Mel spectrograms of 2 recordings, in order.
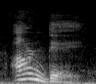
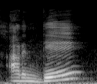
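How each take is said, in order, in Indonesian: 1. Nadanya turun di akhir. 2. Nadanya naik di akhir. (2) "Kalau nadanya naik"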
